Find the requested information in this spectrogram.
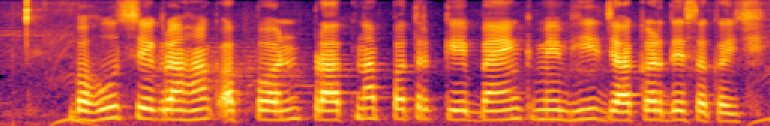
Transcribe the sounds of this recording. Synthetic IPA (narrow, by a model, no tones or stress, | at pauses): bəɦut̪seɡɾaɦəkəpːənpɾaɾt̪ʰnapət̪ɾəkebɛ̃ŋkmebʱid͡ʒakəɾd̪esəkɛjt͡ʃʰ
